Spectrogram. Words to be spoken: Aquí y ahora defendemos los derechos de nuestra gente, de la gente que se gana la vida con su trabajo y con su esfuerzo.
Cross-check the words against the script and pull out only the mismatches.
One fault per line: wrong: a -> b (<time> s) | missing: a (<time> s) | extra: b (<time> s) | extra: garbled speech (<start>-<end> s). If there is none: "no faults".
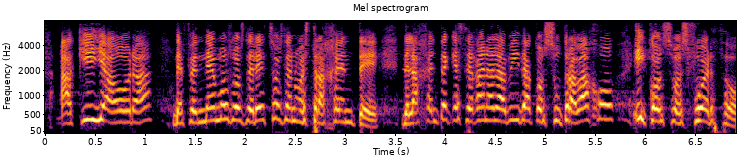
no faults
